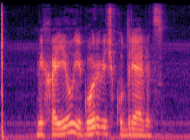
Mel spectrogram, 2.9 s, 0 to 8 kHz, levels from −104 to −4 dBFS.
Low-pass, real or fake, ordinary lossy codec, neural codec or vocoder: 7.2 kHz; real; AAC, 48 kbps; none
